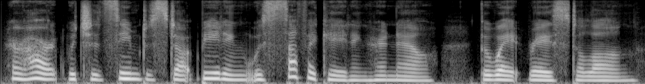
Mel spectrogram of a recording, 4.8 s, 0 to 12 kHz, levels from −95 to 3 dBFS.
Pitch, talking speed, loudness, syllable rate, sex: 185 Hz, 210 wpm, -17 LUFS, 5.5 syllables/s, female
